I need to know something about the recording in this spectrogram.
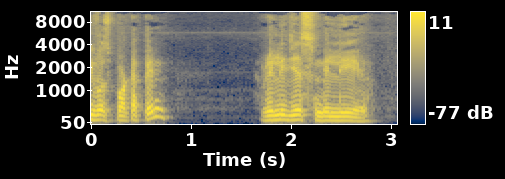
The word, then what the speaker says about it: milieu: ही और शी was brought up in religious मिलिeu। तो word क्या है जी? मिलिeu। बड़ा प्यार से प्रोनाउंस करना आपने, सॉफ्टली।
